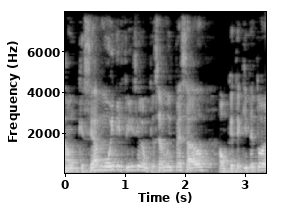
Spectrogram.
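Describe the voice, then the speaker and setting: Somewhat breathy and fairly high-pitched, a man talks with a Mexican accent over a quiet background, with audible room echo. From Mexico. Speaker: podcast co-host. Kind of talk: casual chat. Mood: earnest, emotional. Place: studio.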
